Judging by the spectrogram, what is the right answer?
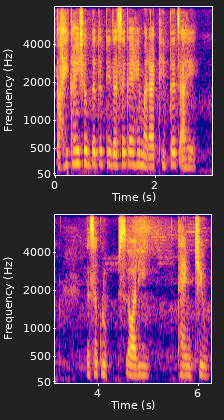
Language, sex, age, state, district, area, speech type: Marathi, female, 45-60, Maharashtra, Palghar, urban, spontaneous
